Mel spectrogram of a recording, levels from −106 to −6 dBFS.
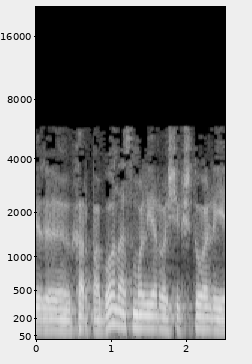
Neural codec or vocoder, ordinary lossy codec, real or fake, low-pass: none; MP3, 24 kbps; real; 7.2 kHz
